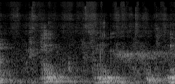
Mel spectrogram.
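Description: Pigs being fattened on a farm grunt in low, soft bursts, three fairly faint grunts spaced about half a second apart against a quiet barn background.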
